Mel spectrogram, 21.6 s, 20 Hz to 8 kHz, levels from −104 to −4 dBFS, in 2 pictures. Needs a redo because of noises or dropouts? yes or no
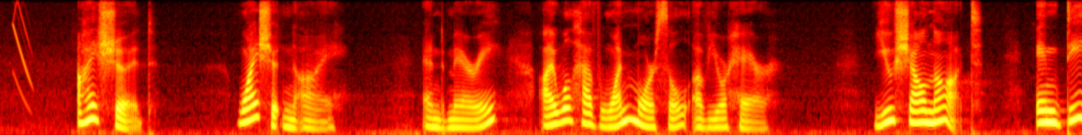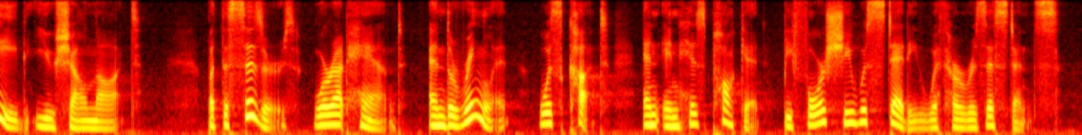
yes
